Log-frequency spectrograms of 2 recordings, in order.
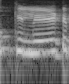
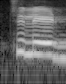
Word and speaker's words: chelate: क्या बोलते हैं इसको, किलेट भी बोलते हैं। तो कहीं कहीं इसको किलेट बोला गया है, कहीं चिलेट बोला गया है, तो इससे कंफ्यूज होने की जरूरत नहीं है कि प्रोनाउंसिएशन कैसी आती है।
